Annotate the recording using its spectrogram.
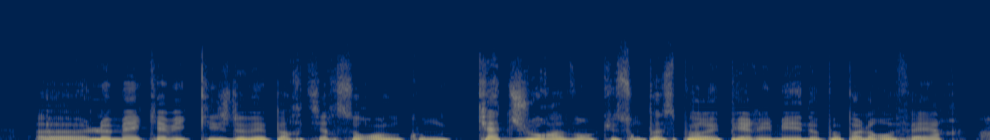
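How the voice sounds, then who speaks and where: This man's voice sits at a medium pitch with a dark, mellow tone, captured in a very clean recording with a silent background. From France, Lyon region. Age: 20s. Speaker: football supporter. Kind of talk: casual interview chat.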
